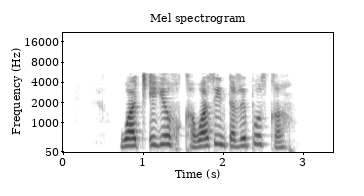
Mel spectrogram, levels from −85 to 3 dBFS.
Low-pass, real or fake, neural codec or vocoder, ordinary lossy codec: 5.4 kHz; real; none; MP3, 48 kbps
